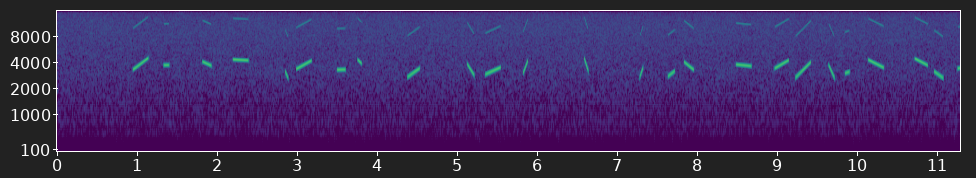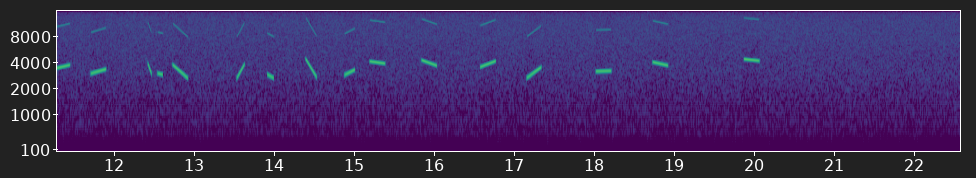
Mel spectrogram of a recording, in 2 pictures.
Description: Bird-like chirps. There is no code.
